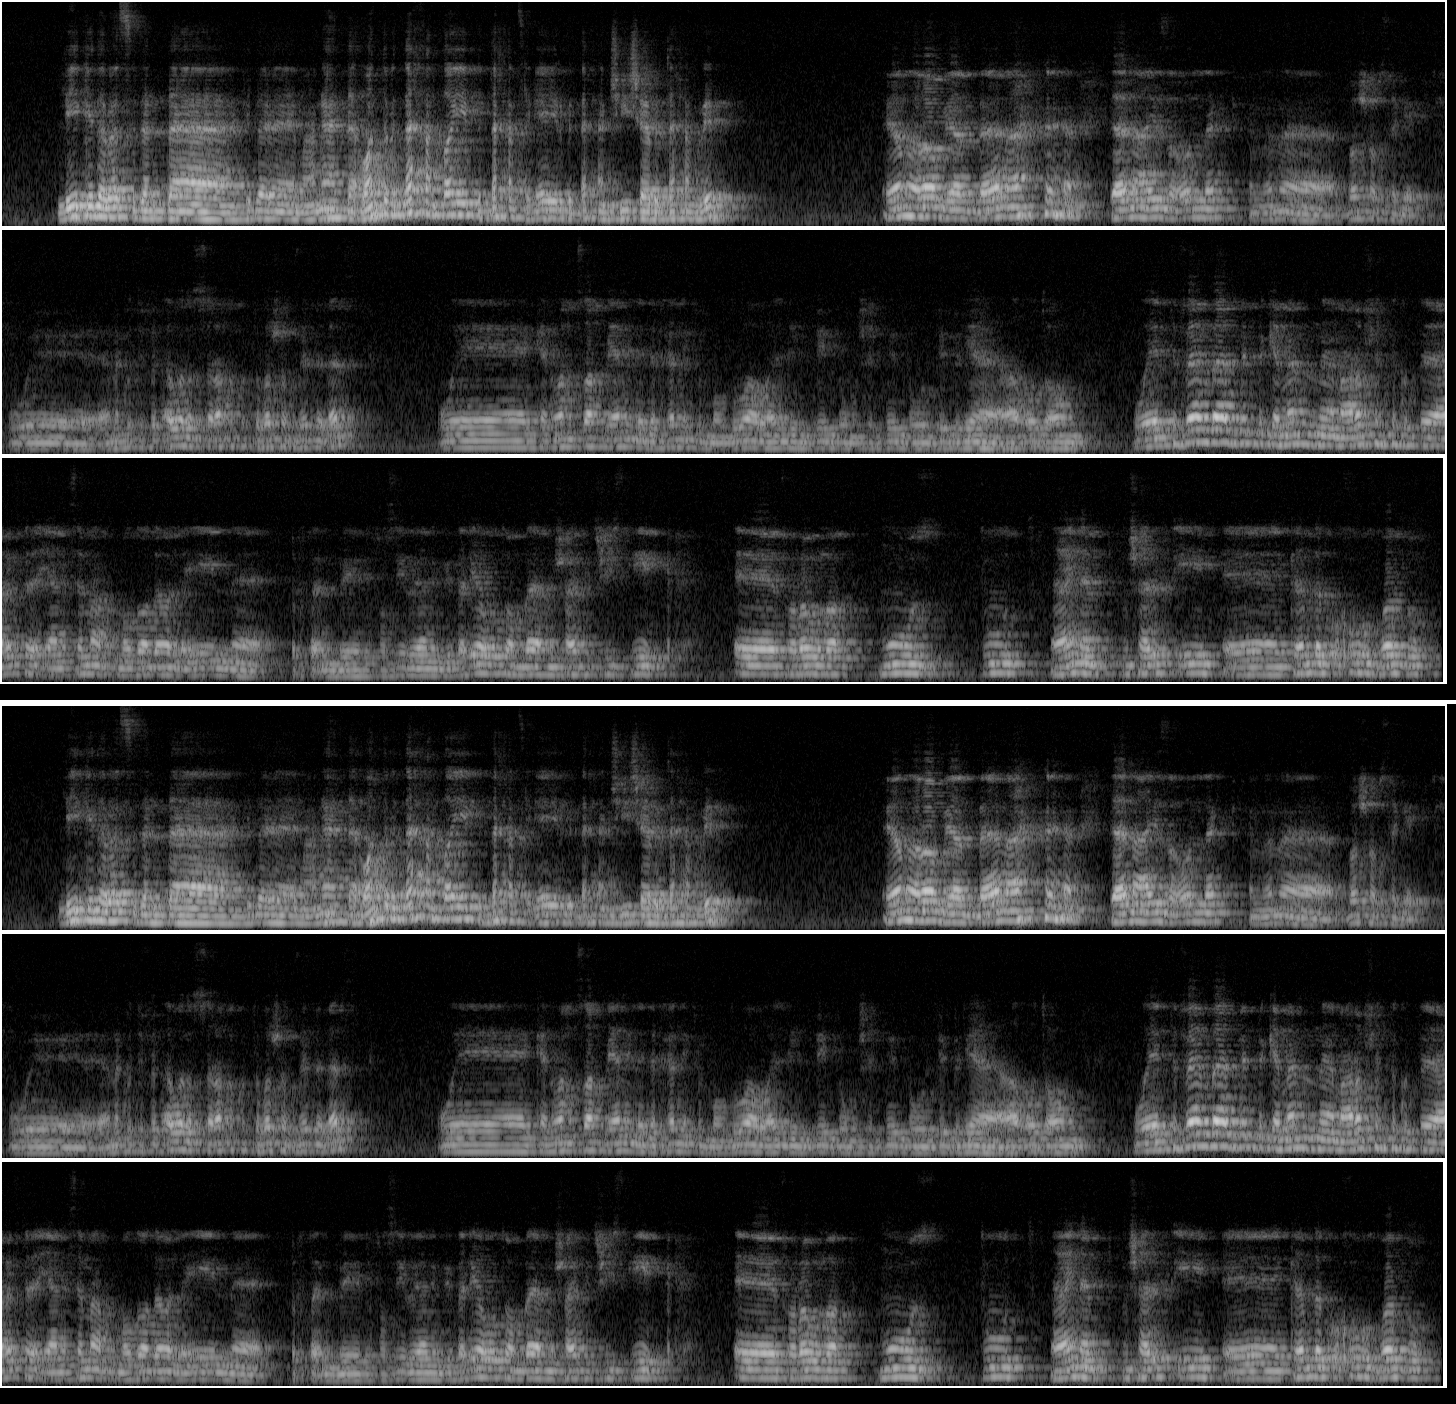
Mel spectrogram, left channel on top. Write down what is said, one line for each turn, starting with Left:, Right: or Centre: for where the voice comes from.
Left: ليه كده بس ده انت كده معناها انت وانت بتدخن طيب بتدخن سجاير بتدخن شيشة بتدخن فيب
Centre: يا نهار أبيض ده أنا <laughs> ده أنا عايز أقول لك إن أنا بشرب سجاير وأنا كنت في الأول الصراحة كنت بشرب فيب بس وكان واحد صاحبي يعني اللي دخلني في الموضوع وقال لي الفيب ومش الفيب والفيب ليها أطعم وانت فاهم بقى الفيب كمان معرفش انت كنت عرفت يعني سمع عن الموضوع ده ولا ايه ان بخت- بتفاصيله يعني بيبقى ليها أطعم بقى مش عارف تشيز كيك آه، فراولة موز توت عنب مش عارف ايه آه، الكلام ده خوخ برضو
